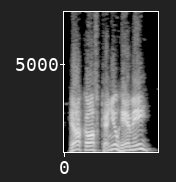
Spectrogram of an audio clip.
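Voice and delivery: high, loud worried shout; anxious shout into the microphone; loud anxious call. A narrator's reading. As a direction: call out fearing no answer. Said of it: "Komov asked loudly and anxiously".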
